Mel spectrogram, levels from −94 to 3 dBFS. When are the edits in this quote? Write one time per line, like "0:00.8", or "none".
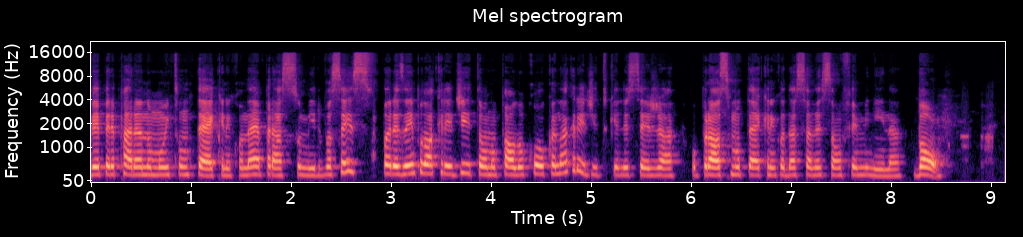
0:05.9
0:08.2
